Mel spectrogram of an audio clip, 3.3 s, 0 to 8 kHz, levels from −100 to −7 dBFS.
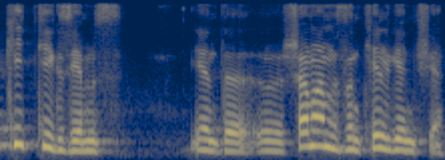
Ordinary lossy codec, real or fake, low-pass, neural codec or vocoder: none; fake; 7.2 kHz; codec, 16 kHz, 8 kbps, FunCodec, trained on Chinese and English, 25 frames a second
